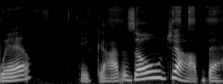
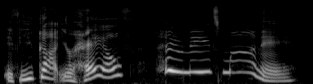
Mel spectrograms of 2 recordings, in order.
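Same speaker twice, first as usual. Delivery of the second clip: high cheerful voice; 10 semitones higher than usual. Acted. Cheerful townsfolk retort.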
